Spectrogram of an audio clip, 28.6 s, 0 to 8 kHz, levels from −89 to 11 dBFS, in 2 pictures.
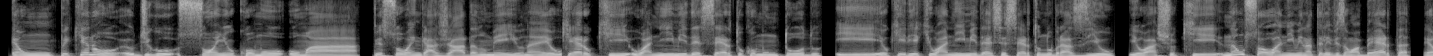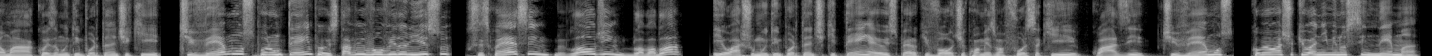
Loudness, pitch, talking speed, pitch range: -18 LUFS, 155 Hz, 190 wpm, 140-195 Hz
